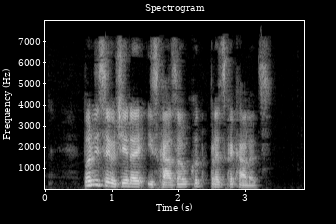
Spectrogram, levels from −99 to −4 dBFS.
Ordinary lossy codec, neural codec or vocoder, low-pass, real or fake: AAC, 32 kbps; none; 7.2 kHz; real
